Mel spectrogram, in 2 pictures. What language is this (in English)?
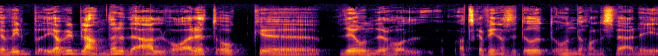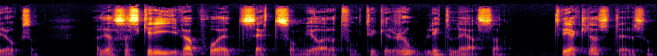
Swedish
